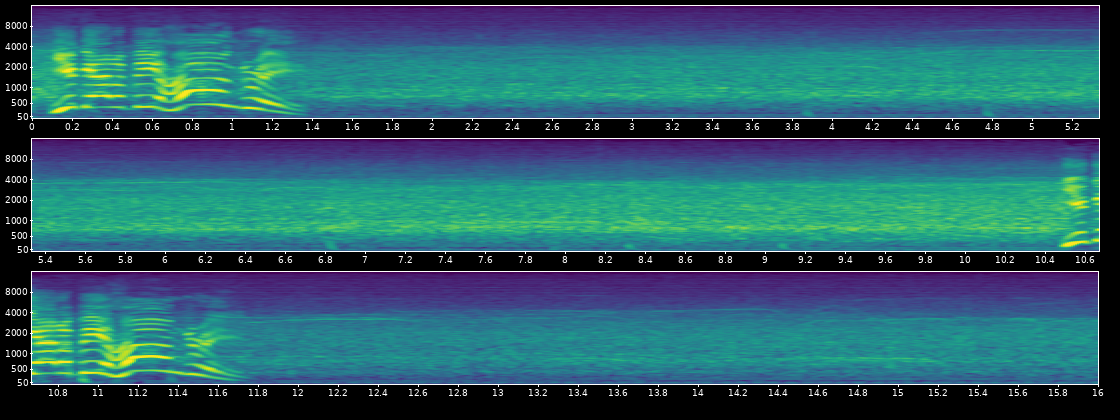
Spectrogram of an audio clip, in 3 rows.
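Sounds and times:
large crowd applauding: 0:00.0 - 0:16.0.

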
